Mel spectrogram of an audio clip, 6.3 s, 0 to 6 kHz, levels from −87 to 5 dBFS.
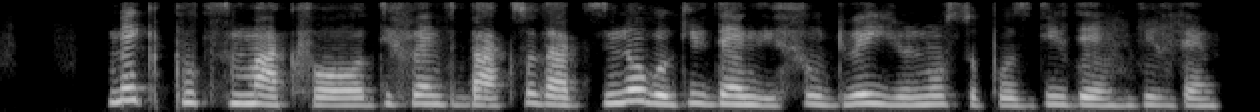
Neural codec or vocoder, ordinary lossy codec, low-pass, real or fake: codec, 16 kHz, 4 kbps, FreqCodec, smaller model; none; 5.4 kHz; fake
